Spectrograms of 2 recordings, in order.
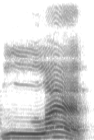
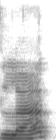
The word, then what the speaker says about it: led: So the pronunciation is different, guys. Okay. This is led and then lead.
